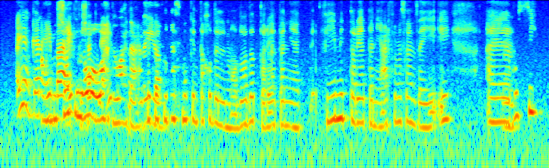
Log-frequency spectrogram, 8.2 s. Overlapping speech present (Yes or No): Yes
